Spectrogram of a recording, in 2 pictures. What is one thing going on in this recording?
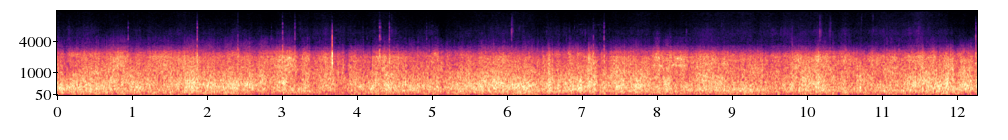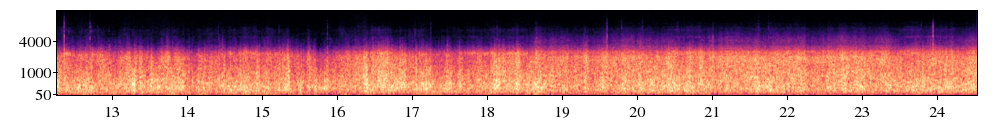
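Wind buffets the microphone steadily outdoors.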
